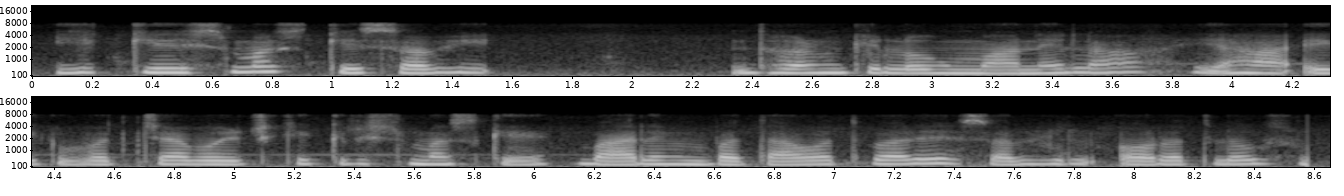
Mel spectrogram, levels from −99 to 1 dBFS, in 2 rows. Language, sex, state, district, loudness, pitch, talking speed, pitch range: Bhojpuri, female, Bihar, Saran, -27 LUFS, 215 Hz, 160 wpm, 200-230 Hz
